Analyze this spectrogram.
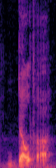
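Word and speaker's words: δέλτα: there we go okay delta like dog dog next letter is called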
